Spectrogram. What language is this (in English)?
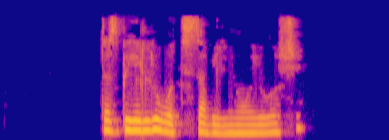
Latvian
